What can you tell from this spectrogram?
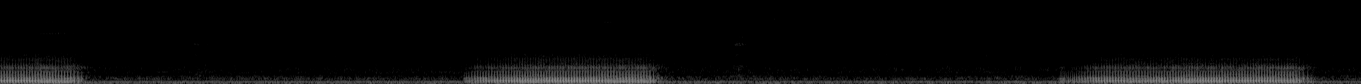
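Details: Sleeping French Bulldog puppy (flat-faced dog) snoring: loud, low, rattling snores on each breath, three in about 14 seconds with quiet pauses between.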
